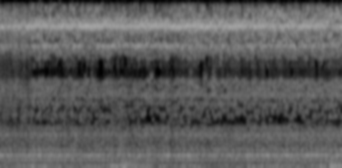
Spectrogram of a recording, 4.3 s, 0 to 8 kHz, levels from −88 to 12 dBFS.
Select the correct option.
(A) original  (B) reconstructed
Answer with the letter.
B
